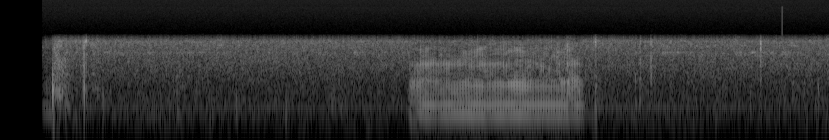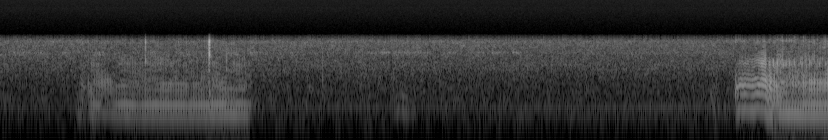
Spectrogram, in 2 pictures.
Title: My snoring puppy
